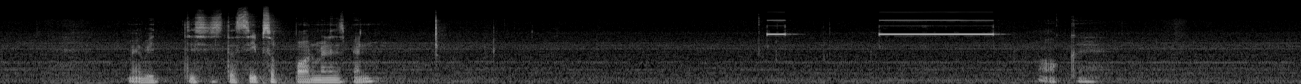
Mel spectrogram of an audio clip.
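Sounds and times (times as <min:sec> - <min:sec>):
multimeter continuity beeps: 0:07.6 - 0:08.1, 0:08.8 - 0:10.2.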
